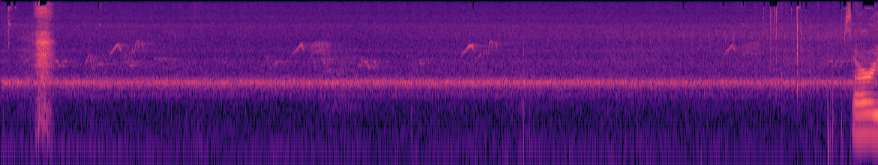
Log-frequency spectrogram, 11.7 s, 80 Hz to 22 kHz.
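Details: Brood V cicada chorus recorded in Ohio in June 2016: a steady, unbroken droning whine holds at one pitch throughout, with a few faint high chirps above it and a burst of handling noise at the very end.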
